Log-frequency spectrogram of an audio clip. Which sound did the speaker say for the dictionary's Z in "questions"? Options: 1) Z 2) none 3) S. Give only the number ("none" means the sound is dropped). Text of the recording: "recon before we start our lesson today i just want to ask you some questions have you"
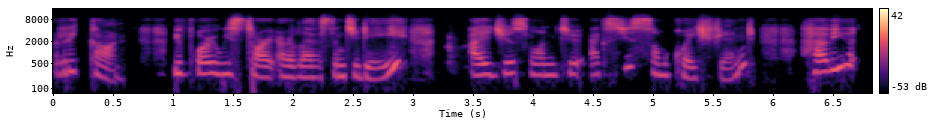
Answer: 2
